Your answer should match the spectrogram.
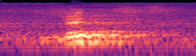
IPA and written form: lɪp (lip)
